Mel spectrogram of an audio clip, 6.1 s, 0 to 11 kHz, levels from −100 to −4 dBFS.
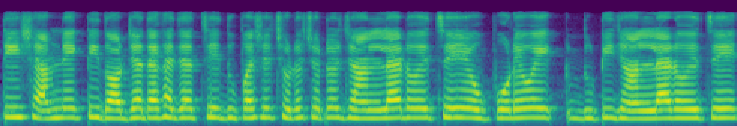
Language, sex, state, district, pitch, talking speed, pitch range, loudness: Bengali, female, West Bengal, Purulia, 235 Hz, 135 wpm, 225-240 Hz, -15 LUFS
